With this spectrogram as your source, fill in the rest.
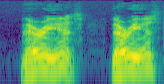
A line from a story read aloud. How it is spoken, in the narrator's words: they cried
